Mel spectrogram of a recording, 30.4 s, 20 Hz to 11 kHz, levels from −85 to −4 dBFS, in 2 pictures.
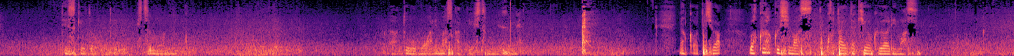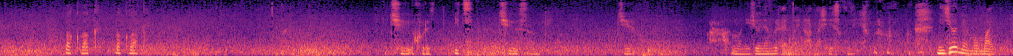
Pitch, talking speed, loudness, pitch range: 165 Hz, 155 characters per minute, -23 LUFS, 155-195 Hz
